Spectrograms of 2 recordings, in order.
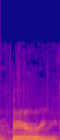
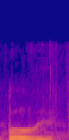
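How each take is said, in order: First: The first vowel sounds like 'e' in merry. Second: The first vowel sounds like a spelled 'u'. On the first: This is how most people say it. "Most people say berry" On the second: This follows the spelling. "I say bury. Because it's spelt with a U"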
